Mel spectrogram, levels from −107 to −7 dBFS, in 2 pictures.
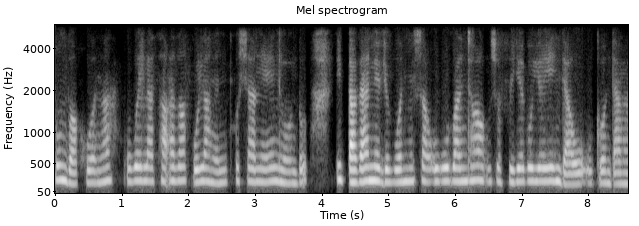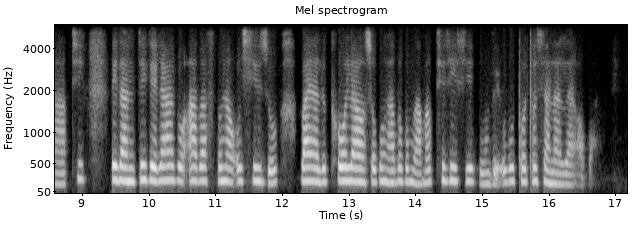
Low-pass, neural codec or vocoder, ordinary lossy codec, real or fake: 5.4 kHz; codec, 16 kHz, 0.5 kbps, FunCodec, trained on Chinese and English, 25 frames a second; Opus, 16 kbps; fake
